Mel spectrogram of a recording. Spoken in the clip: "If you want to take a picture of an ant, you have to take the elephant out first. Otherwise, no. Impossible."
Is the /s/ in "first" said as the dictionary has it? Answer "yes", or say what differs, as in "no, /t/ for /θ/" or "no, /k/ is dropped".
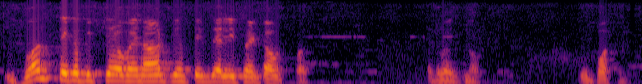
no, /s/ is dropped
